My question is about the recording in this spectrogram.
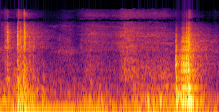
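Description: Metal-framed folding chairs knocking and rattling against each other as one is pulled out of a stack, with a louder clatter near the end.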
